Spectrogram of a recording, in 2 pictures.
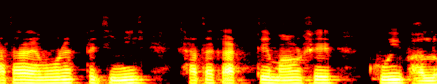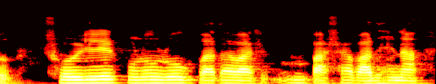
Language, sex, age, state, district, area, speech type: Bengali, male, 45-60, West Bengal, Bankura, urban, spontaneous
